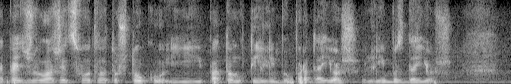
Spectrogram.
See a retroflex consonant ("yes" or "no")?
yes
